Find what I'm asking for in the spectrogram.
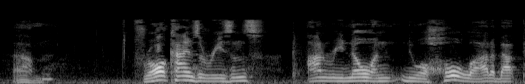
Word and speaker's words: Henri Nouwen: I used to think his name was Henry Nouwen, but you pronounce it French. It's Henri Nouwen.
